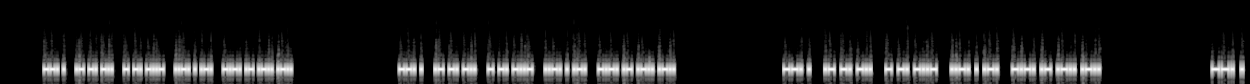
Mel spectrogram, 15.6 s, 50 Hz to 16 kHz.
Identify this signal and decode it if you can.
Morse code, heard as a keyed tone, about 52 wpm, 700 Hz. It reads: GE AND TNX FER CALL GE AND TNX FER CALL GE AND TNX FER CALL GE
